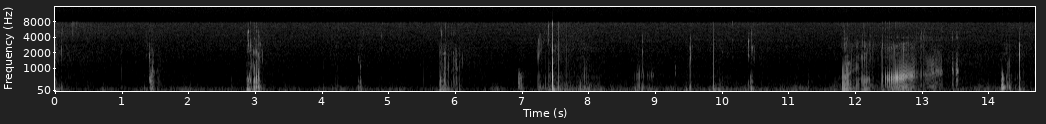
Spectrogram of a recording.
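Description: Irregular low gurgles and rumbling bursts from the belly; stomach growling, ordinary bowel sounds often noticed with hunger.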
